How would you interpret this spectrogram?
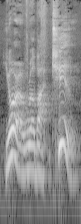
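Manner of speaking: loud, slow and accusing; loud slow accusation. Acted. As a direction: hammer out the accusation slowly.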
